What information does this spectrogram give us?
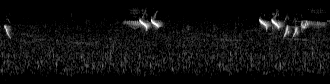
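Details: Cinereous tit, locally gelatik batu, singing: two separated bursts of high, sharp down-slurred whistled notes in pairs, over a steady background hiss.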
